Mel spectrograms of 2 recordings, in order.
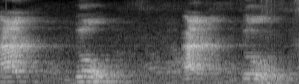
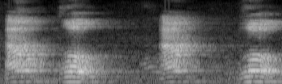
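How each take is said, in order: First: The consonant is a plain d made with the tongue tip. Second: The consonant is heavy, emphatic, started from the tongue's side. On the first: The speaker calls it wrong. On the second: The speaker calls it right.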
